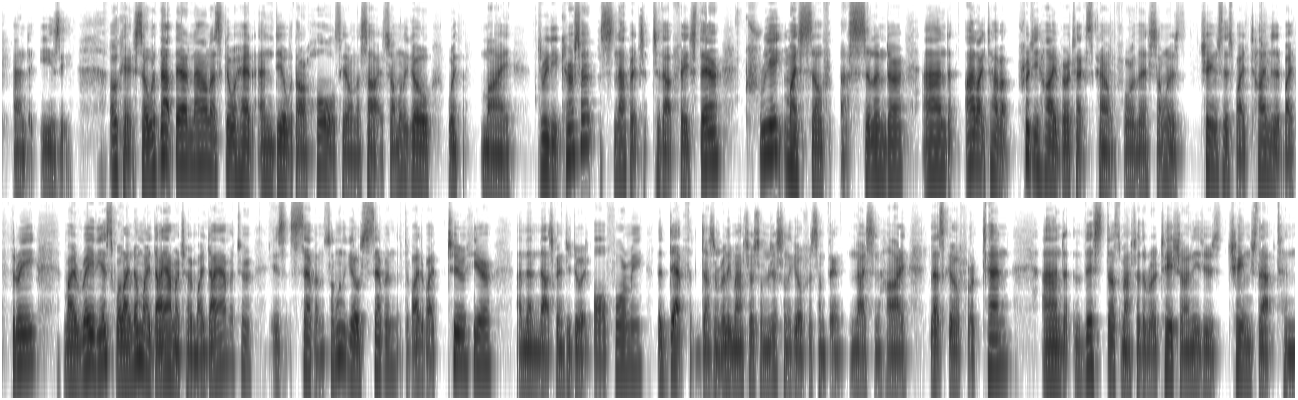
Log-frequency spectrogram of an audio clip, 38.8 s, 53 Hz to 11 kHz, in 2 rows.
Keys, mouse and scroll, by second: 1.7 middle click, 7.5 shift+right click, 8.6 scroll up 1, 9.2 middle click, 10.0 shift+middle click, 10.9 a, 12.9 click, 16.6 typing, 18.6 typing, 18.9 Return, 20.0 Return, 21.2 click, 25.4-26.2 typing, 27.7 click, 31.9 click, 33.8 typing, 34.2 Return, 36.3 click.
